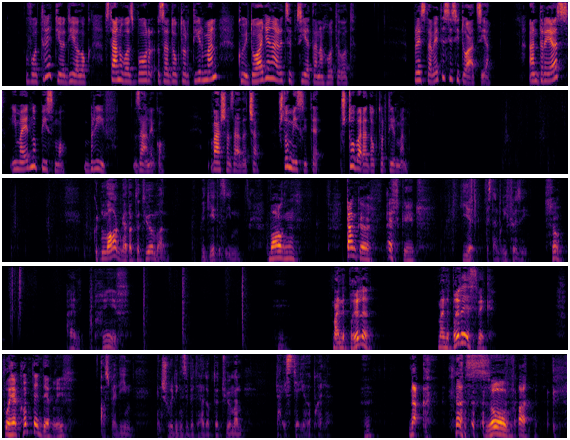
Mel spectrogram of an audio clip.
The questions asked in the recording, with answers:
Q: Што бара доктор Тирман?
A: Тој ги бара, но не ги наоѓа и поради тоа вели, ми ги нема очилата.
